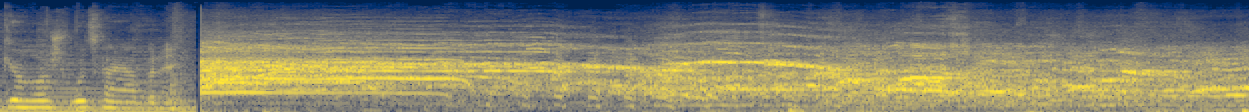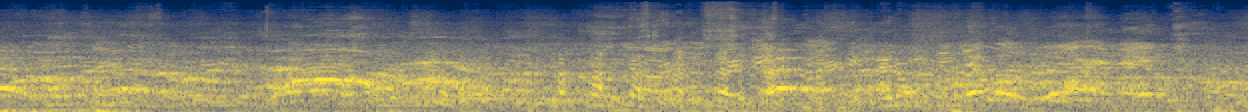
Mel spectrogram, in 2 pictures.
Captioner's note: shocked screaming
